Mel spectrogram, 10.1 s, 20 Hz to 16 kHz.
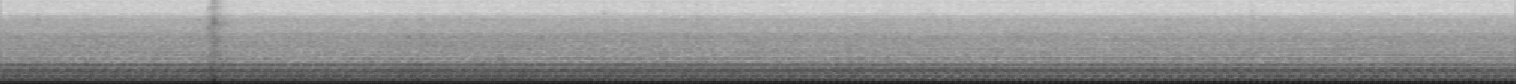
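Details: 3UZ-FE V8-swapped Mercedes C-class cold-started for the first time in 4 months (battery 11.5 V at ignition on): steady, even low rumble at a smooth idle, no knocks, misses or ticks; it starts without issues, a normal healthy cold idle.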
